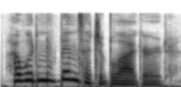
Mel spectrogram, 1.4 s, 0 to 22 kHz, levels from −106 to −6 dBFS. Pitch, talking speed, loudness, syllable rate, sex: 225 Hz, 310 wpm, -16 LUFS, 7.3 syllables/s, female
